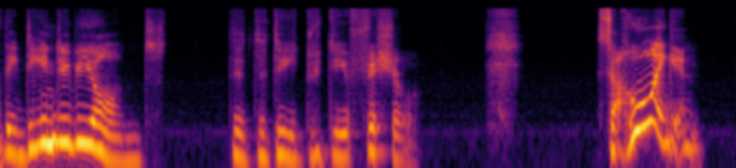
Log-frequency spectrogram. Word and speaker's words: Sahuagin: But as far as the D&D Beyond, the official Sahuagin. The only way I remember how to say it is by saying Sheboygan first.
